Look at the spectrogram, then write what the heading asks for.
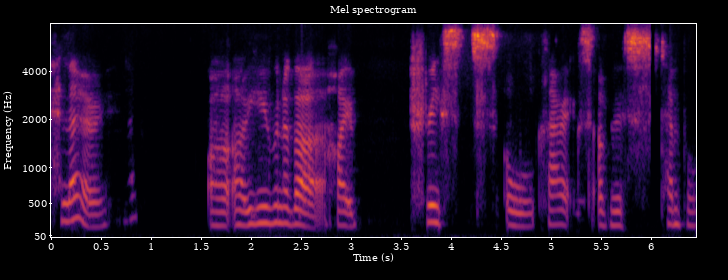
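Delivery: mild-mannered, careful, gentle, hesitant delivery. A player's character approaching a plate-mailed figure in a temple, softly spoken. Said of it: "just kind of softly spoken".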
